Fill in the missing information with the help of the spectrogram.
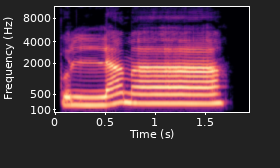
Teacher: یہاں میم کو 3 سیکنڈ تک لمبا کر کے پڑھنا ہے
